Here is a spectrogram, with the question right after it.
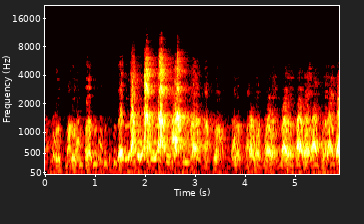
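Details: A group of chimpanzees gives rhythmic, breathy hoots that build into loud, harsh overlapping screams, then fall back into a fast, pulsing series of hoots repeated about three times a second.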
